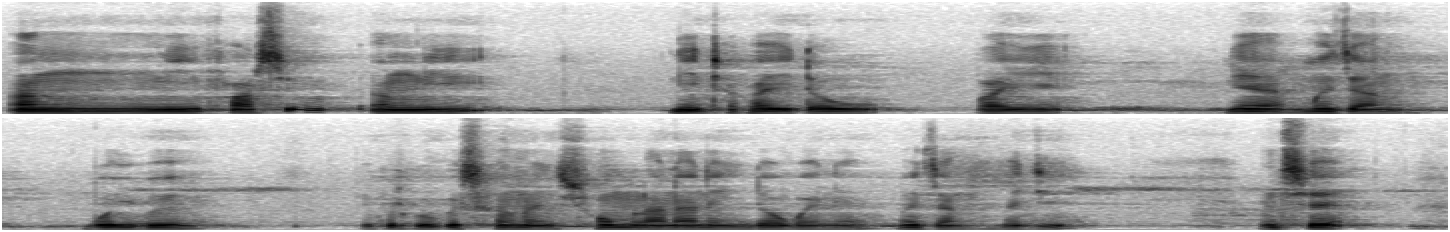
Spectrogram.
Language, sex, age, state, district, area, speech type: Bodo, male, 30-45, Assam, Kokrajhar, rural, spontaneous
